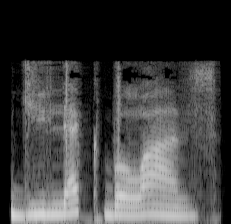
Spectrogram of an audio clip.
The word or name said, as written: gulek bogaz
